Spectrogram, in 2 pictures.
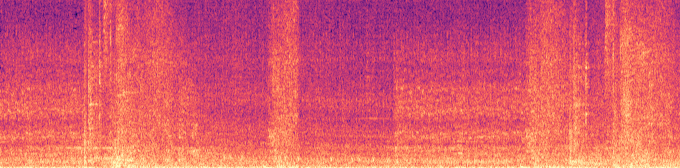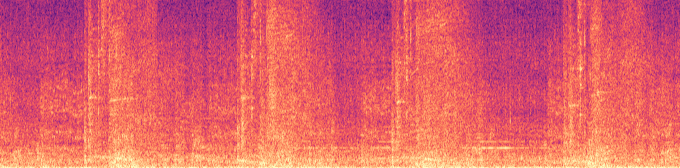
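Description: Car engines rev and roar in bursts.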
